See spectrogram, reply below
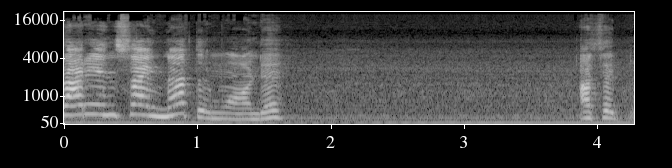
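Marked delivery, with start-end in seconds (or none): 0.0-1.6 fake innocent.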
